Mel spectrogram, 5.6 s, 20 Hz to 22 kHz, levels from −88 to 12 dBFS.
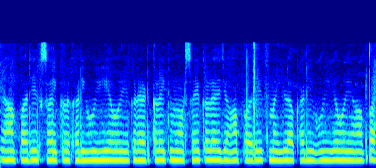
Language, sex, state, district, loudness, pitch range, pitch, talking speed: Hindi, female, Bihar, Purnia, -29 LUFS, 210-220 Hz, 215 Hz, 275 wpm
